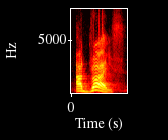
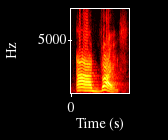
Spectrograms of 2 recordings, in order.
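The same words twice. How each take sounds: First: "advise" with light ad, weighted VISE; stress on second syllable. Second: "advice" with a long, weighted AD; stress on first syllable. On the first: Teacher listing verbs, "advise" stressed on the second syllable. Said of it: "stress falls on the second syllable". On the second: Teacher listing nouns, "advice" stressed on the first syllable. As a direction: hit the AD of "advice": AD-vice. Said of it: "first syllable". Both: Shown as a demonstration.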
